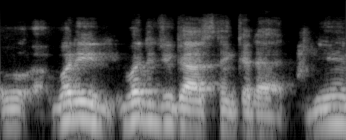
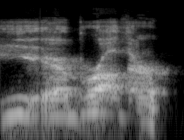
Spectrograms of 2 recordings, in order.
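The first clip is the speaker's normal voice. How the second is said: breathy, whispered, hushed pro-wrestler-style voice. Showing how the Alex Jones voice is built: Hulk Hogan voice. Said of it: "that's where you get your Alex Jones from".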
